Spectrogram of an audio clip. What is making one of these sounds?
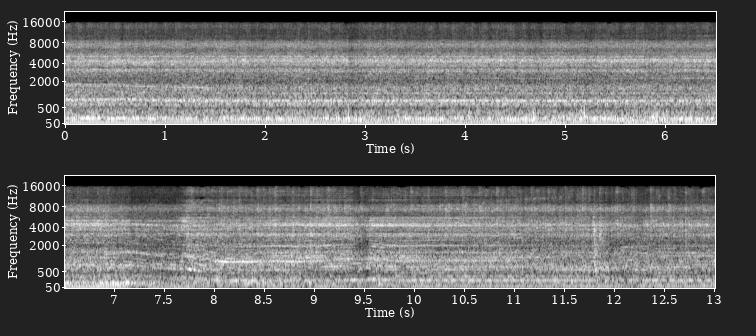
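A heavy diesel engine rumbles steadily close by.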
